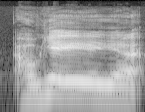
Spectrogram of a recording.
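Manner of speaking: high, loud burst of eager yeahs; light up at a friend's message; quick, loud, eager agreement; excited yeah. Real, not acted. Spotting a chat message.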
